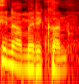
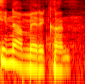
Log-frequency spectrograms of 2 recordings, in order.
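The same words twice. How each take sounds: Both takes have the same delivery.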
